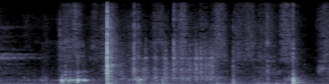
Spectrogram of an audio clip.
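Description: Paper envelopes sliding and rustling inside a cardboard case as it is tipped and handled, with one sharp knock a little under a second in.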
